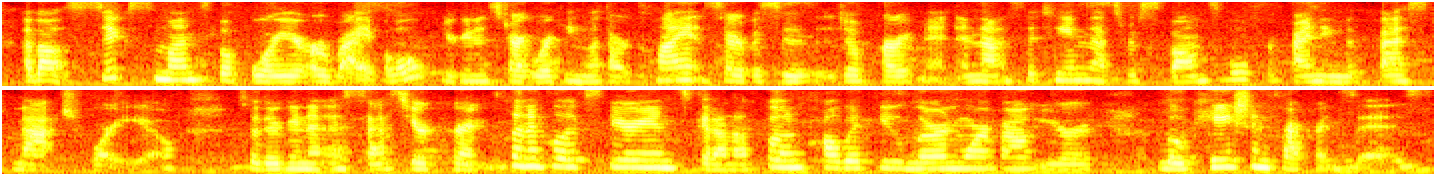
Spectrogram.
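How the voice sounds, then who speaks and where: Over noticeable background noise, a woman at medium pitch speaks at a fairly quick pace, with ordinary pitch variation and big swings in loudness. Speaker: recruitment agency presenter. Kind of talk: live-streamed info session. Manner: animated.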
